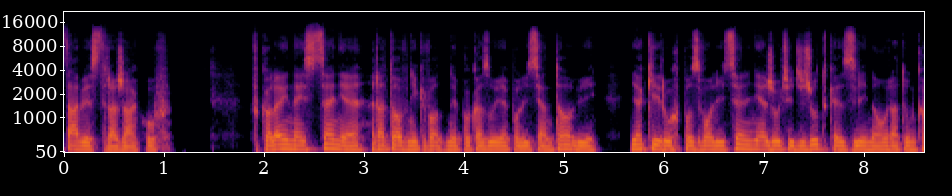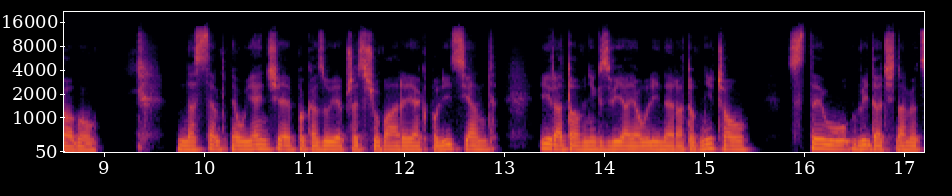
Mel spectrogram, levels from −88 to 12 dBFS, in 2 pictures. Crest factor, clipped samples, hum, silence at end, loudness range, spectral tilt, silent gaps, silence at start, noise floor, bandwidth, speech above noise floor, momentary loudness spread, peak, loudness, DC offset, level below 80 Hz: 16 dB; under 0.1%; none; 0 s; 2 LU; -5.5 dB/octave; none; 0.05 s; -62 dBFS; 14 kHz; 39 dB; 7 LU; -6 dBFS; -23 LUFS; under 0.1%; -60 dBFS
